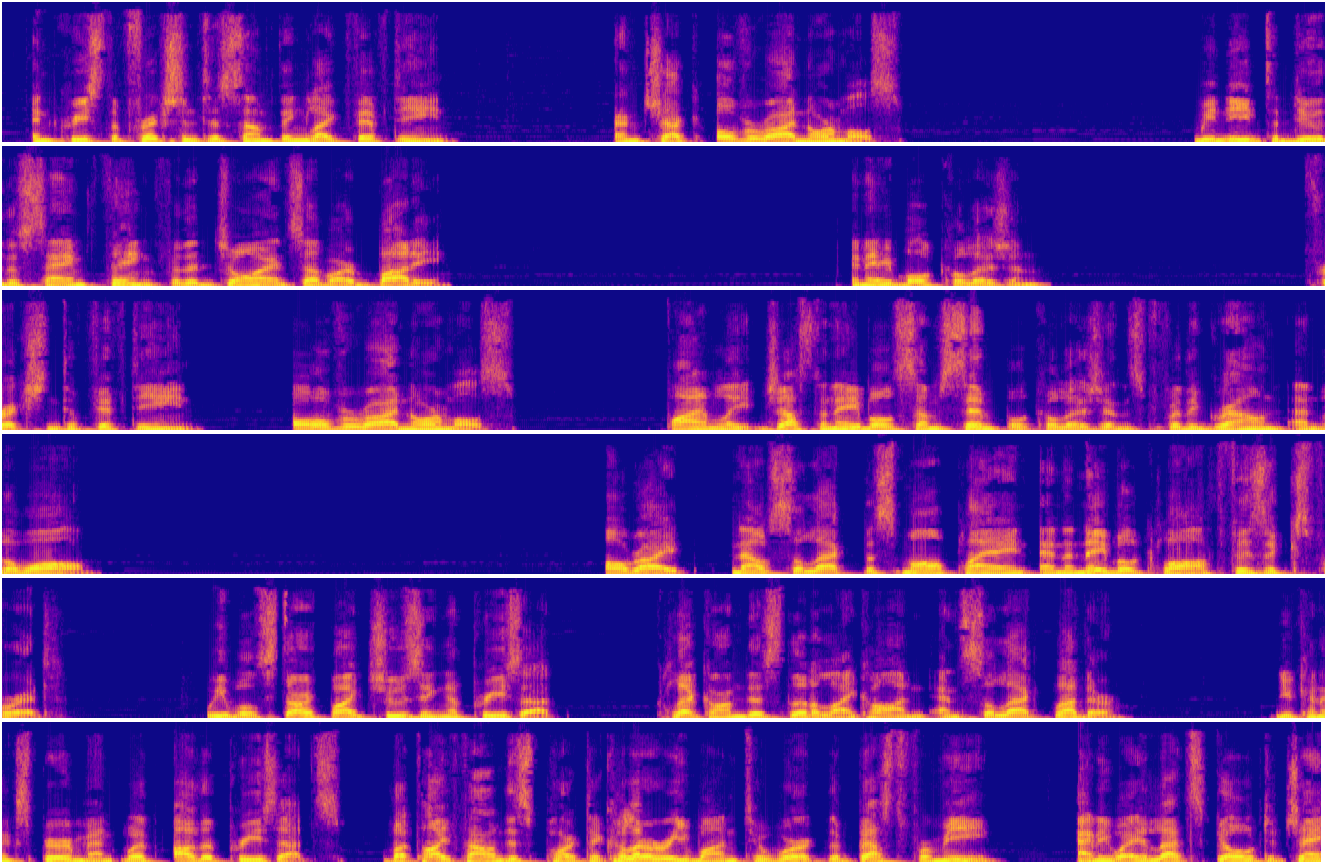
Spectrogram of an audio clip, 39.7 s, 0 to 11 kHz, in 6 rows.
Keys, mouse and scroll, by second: 5.2 click, 6.8 click, 7.4 scroll up 2, 8.0 middle click, 9.2-9.7 scroll down 2, 9.7 middle click, 11.1 click, 11.8-12.6 scroll down 8, 13.1 click, 14.0 w, 15.1 click, 16.2 click, 17.4 click, 18.5 click, 19.9 click, 23.9 click, 26.6 click.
